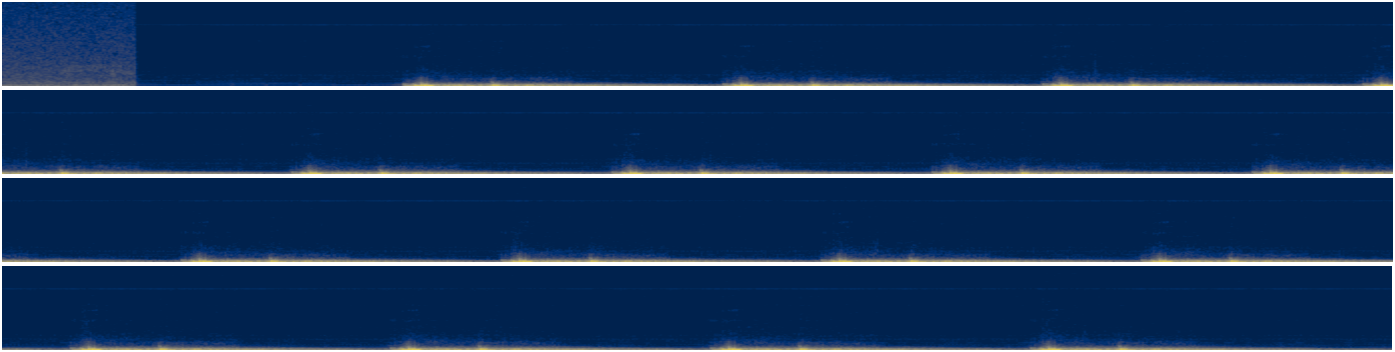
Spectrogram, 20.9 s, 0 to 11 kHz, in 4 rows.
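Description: A slow, even, low-pitched thudding pulse, one deep boom about every 1.2 seconds, each dying away before the next, over a steady low hum. It starts after about a second and a half of silence and works like a heartbeat-style beat laid on the soundtrack.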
